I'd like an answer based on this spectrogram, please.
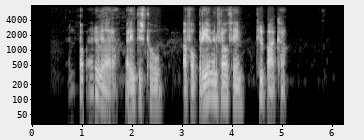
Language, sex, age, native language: Icelandic, male, 20-29, Icelandic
